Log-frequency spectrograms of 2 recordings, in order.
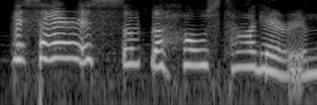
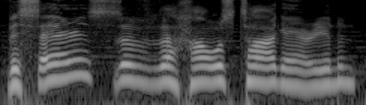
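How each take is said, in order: First: It is said in a high, sweet voice. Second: It is read in an ordinary reading voice.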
